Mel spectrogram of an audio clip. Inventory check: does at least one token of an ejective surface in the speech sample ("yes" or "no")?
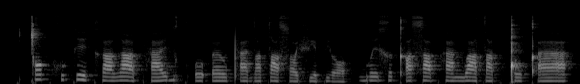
yes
